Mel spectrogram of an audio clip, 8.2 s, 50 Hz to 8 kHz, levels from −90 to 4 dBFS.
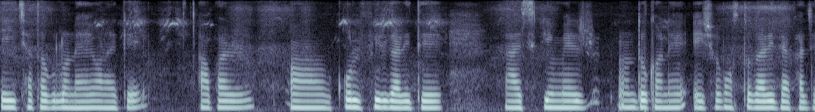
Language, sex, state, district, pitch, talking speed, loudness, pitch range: Bengali, female, West Bengal, North 24 Parganas, 175 Hz, 120 wpm, -17 LUFS, 170-180 Hz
